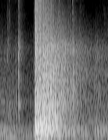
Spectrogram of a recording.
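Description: A single loud gunshot from a SCAR combat assault rifle at a shooting range cracks sharply near the start and then decays into a long ringing echo.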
